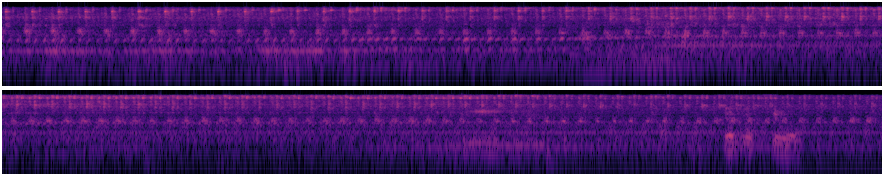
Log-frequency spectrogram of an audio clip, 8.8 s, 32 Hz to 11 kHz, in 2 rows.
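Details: Mitsubishi Pajero 4 3.8 at idle: fast, light, even ticking above the firing beat, noisy hydraulic lifters.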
